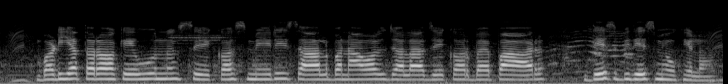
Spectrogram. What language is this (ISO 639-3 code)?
bho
